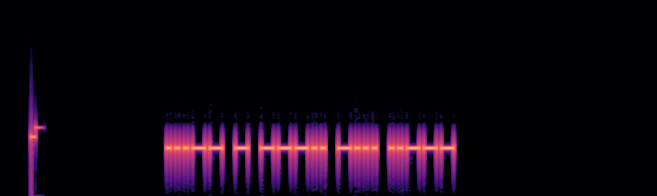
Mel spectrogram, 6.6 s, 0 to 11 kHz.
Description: Morse code, heard as a keyed tone, about 28 wpm, 700 Hz. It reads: 3T8B2
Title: Code Groups - 5 Letter:Numbers - 28wpm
